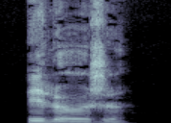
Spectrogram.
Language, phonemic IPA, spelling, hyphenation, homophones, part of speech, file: French, /e.lɔʒ/, éloges, é‧loges, éloge, noun, LL-Q150 (fra)-éloges.wav
- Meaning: plural of éloge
